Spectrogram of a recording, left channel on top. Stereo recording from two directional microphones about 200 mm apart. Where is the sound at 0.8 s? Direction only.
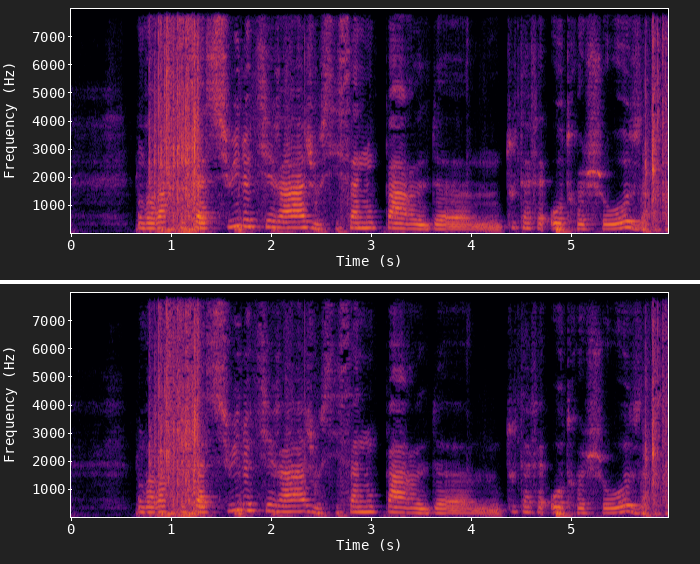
20° left (ahead or behind).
